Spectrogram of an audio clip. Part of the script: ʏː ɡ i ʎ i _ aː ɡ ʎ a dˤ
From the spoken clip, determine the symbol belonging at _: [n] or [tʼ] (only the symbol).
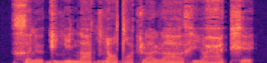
n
